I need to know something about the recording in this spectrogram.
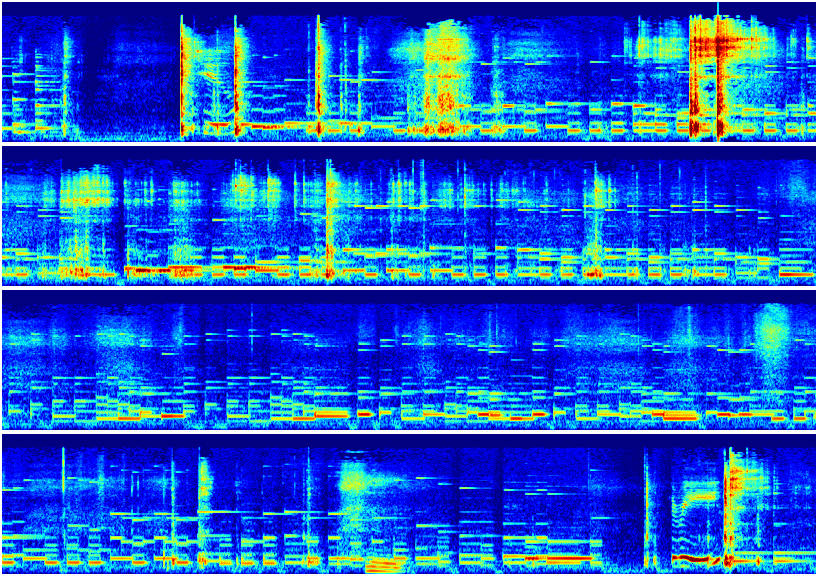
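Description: Baby Einstein Count & Compose toy piano playing an electronic melody note by note, with sharp clicks and knocks from the plastic toy being handled, the loudest about seven seconds in. It starts after a second of near silence.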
